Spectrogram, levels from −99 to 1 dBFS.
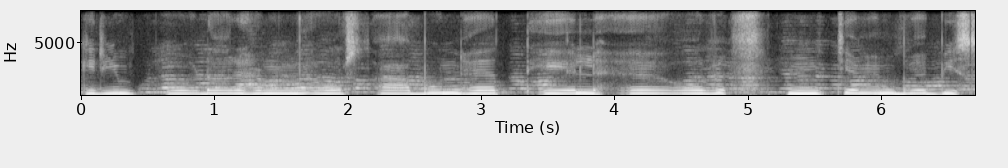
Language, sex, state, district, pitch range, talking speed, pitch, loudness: Hindi, female, Jharkhand, Palamu, 270-285 Hz, 105 wpm, 275 Hz, -11 LUFS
